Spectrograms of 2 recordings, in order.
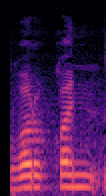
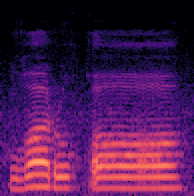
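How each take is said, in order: First: It ends with a short vowel and n. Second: It ends on a long vowel, without n. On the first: The reciter continues past this word. "when you are going to continue, then you will say Gharqan" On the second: The reciter stops on this word. "If I'm going to stop, I will recite Gharqa, two counts"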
